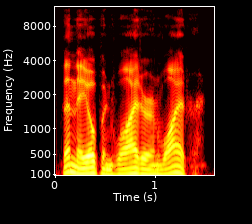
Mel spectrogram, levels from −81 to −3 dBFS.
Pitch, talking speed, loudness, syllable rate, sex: 105 Hz, 225 wpm, -16 LUFS, 7.3 syllables/s, male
